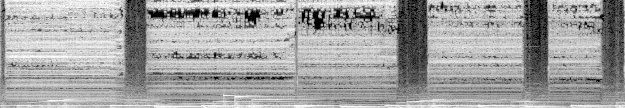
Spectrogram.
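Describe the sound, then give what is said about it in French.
A tattoo artist's machine needle buzzes steadily while a person is being tattooed, in harsh, droning bursts. Its pitch steps up and down, broken by three brief pauses. No one speaks. “Je grimace parce que le son que j'entends, je le trouve assez désagréable. C'est l'aiguille du, du tatoueur.”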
